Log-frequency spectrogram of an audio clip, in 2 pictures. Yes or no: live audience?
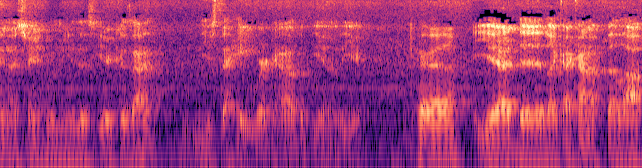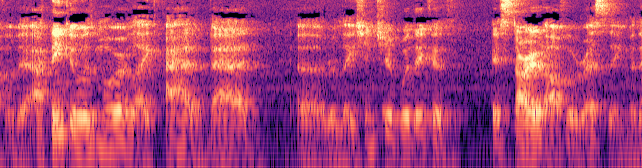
no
